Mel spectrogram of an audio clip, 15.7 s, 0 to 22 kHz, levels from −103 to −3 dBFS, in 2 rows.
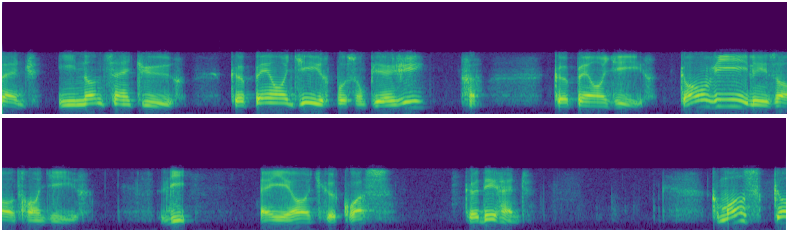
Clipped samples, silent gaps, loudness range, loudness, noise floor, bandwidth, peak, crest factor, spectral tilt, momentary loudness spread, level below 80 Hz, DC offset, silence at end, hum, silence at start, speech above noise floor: under 0.1%; none; 4 LU; -22 LUFS; -70 dBFS; 4.2 kHz; -4 dBFS; 18 dB; -7.5 dB/octave; 14 LU; -80 dBFS; under 0.1%; 0 s; none; 0 s; 49 dB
